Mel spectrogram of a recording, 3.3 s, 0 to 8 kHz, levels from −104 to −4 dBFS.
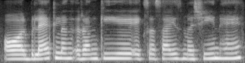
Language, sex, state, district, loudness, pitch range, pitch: Hindi, female, Madhya Pradesh, Bhopal, -16 LUFS, 210-235 Hz, 220 Hz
